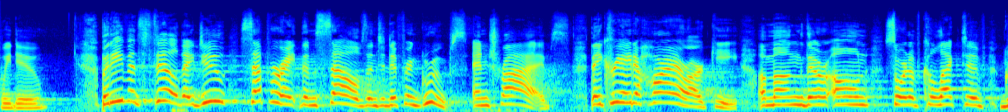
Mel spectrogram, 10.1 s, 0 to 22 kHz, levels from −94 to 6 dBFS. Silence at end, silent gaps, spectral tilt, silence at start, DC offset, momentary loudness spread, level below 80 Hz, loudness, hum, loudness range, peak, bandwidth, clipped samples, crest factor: 0 s; none; -6 dB/octave; 0 s; under 0.1%; 6 LU; -52 dBFS; -18 LUFS; none; 2 LU; -2 dBFS; 13 kHz; under 0.1%; 16 dB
